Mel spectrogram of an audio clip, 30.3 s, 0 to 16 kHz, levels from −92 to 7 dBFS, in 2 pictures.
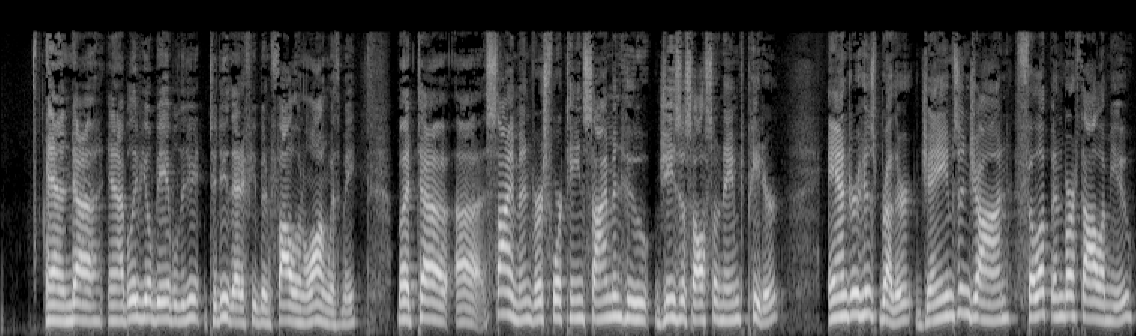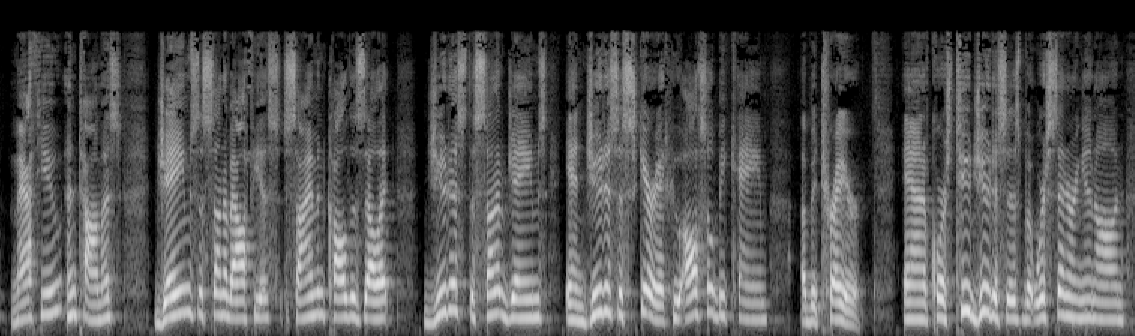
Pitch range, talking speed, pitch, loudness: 180-220 Hz, 150 wpm, 200 Hz, -13 LUFS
